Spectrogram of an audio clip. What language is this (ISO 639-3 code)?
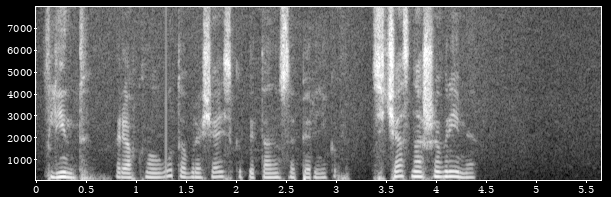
rus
